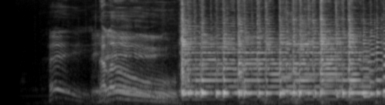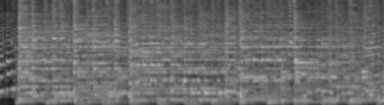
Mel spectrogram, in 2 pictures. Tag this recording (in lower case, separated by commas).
banjo, speech, guitar, musical instrument, mandolin, music, plucked string instrument, country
